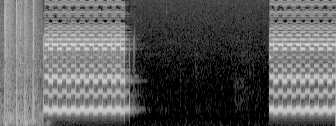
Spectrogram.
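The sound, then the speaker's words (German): A telephone rings twice with a bright, buzzing electronic tone. The first ring lasts about a second, then a pause of silence, and the second ring starts near the end and is cut off. “Herr Winker von der Deutschen Bank ruft nochmal zurück.”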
